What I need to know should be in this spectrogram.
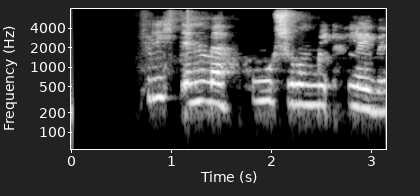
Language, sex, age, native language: Icelandic, male, 10, Icelandic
